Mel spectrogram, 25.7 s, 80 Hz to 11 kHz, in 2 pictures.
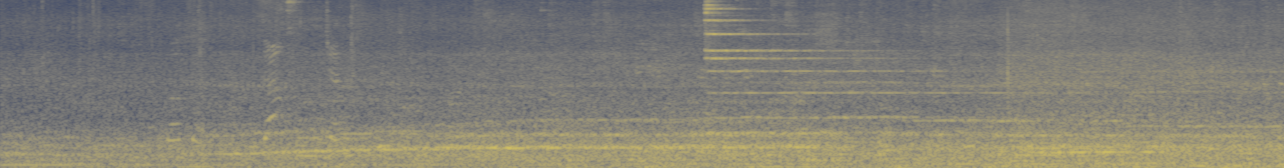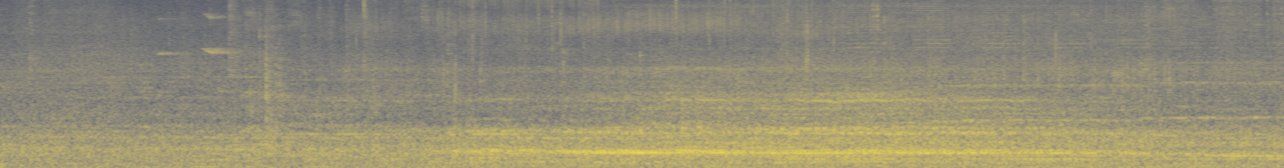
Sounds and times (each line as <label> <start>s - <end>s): Spanish tourists group leaves with the bikes 14.4s - 25.6s
water mill 17.2s - 25.6s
